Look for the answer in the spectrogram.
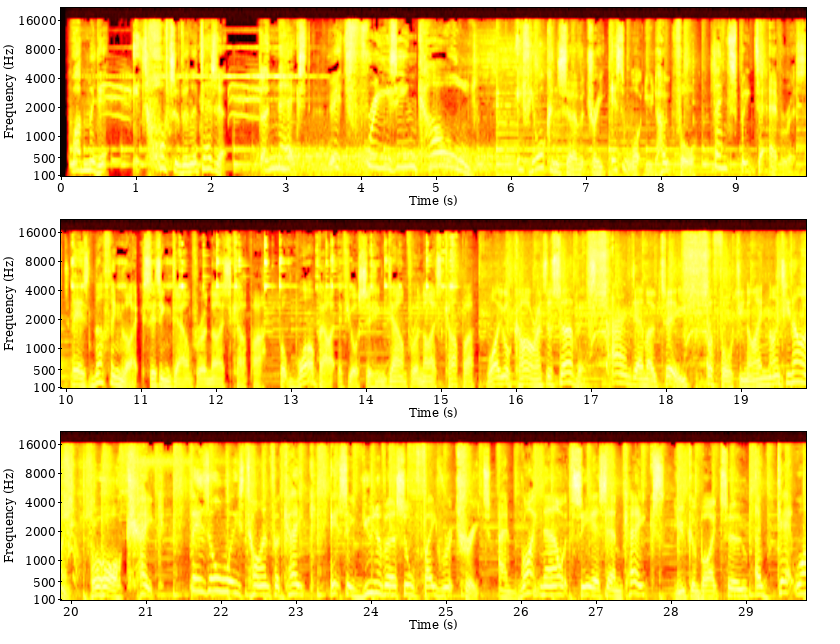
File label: commercial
